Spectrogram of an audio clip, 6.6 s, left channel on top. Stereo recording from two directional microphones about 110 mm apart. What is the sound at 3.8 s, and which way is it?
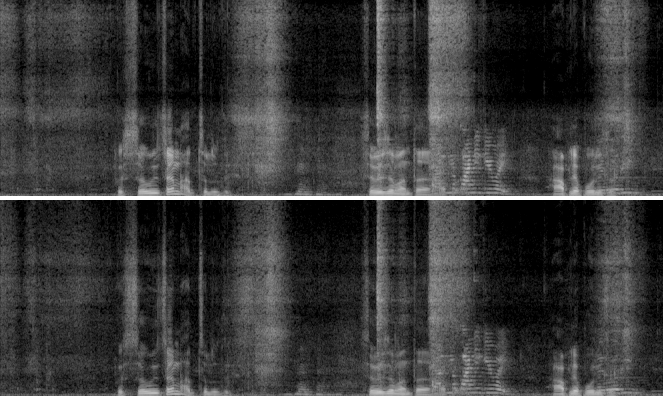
Speech, 15° right (ahead or behind).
